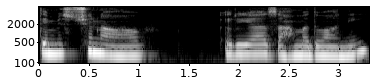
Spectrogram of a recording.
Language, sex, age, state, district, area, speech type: Kashmiri, female, 18-30, Jammu and Kashmir, Pulwama, rural, spontaneous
